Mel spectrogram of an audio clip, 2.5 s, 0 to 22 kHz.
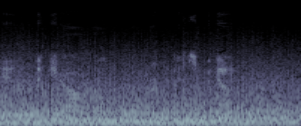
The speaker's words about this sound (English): We have RD-180 ignition, and we have liftoff of the United Launch Alliance Atlas V rocket carrying EchoStar 19.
